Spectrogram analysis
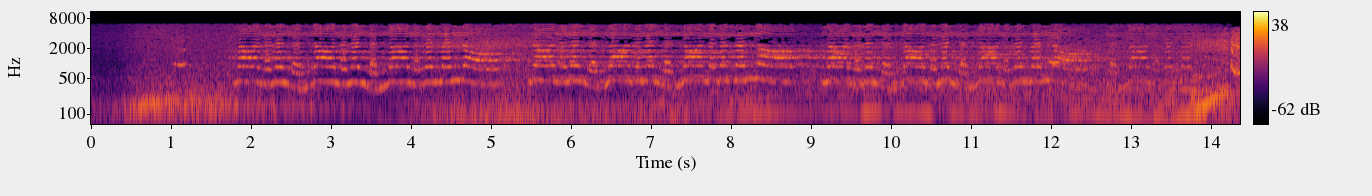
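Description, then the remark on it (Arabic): A car engine drones steadily, its pitch rising and falling as the vehicle drives, then shifts sharply near the end as the car comes to a sudden stop. “لماذا توقفت فجأة؟”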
